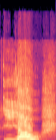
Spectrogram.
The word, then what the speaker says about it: Yauh: nome do Criador é Iau, e a última letra do seu nome tem som de H mudo, do qual não altera a pronúncia deste nome.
